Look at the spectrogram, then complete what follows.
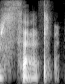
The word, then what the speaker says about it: sate: Sat means old fashioned spelling for sat. SATE, but it is still pronounced as sat.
